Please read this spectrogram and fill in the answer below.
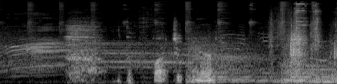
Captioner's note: sighs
